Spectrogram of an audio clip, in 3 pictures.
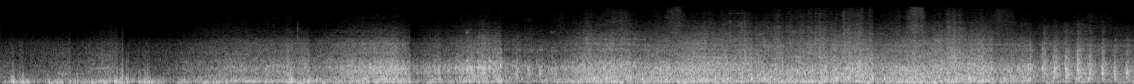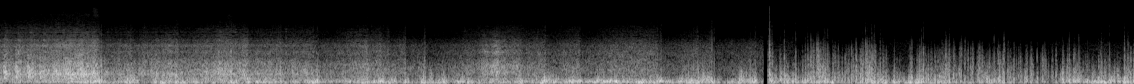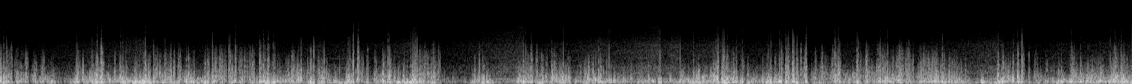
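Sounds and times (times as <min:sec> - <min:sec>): electric train passing: 0:00.0 - 0:22.9
wheels clacking over rail joints: 0:02.3 - 0:15.1.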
